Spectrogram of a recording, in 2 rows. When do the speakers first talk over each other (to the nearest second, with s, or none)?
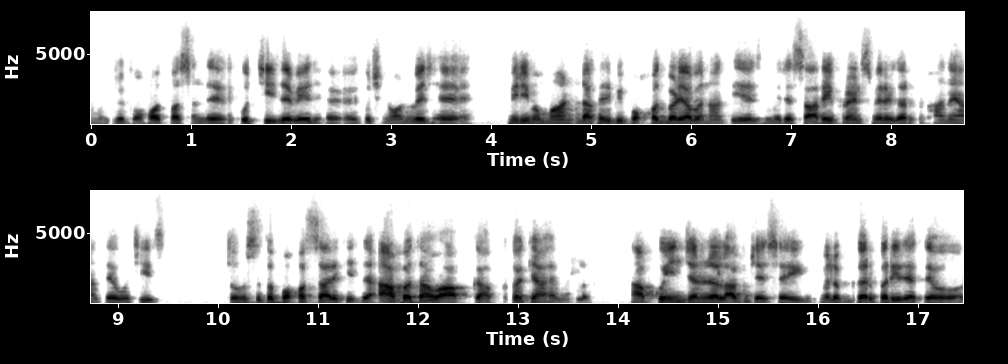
none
